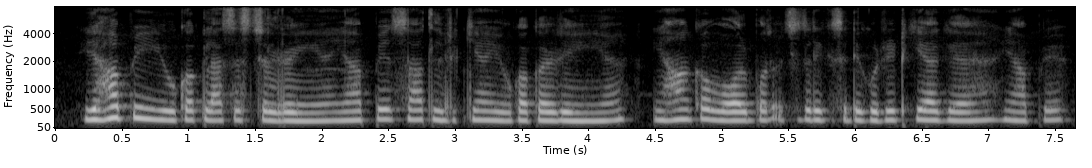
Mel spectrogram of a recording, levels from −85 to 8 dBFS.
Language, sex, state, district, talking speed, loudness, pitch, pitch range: Hindi, female, Chhattisgarh, Kabirdham, 225 wpm, -25 LUFS, 225 Hz, 215-235 Hz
